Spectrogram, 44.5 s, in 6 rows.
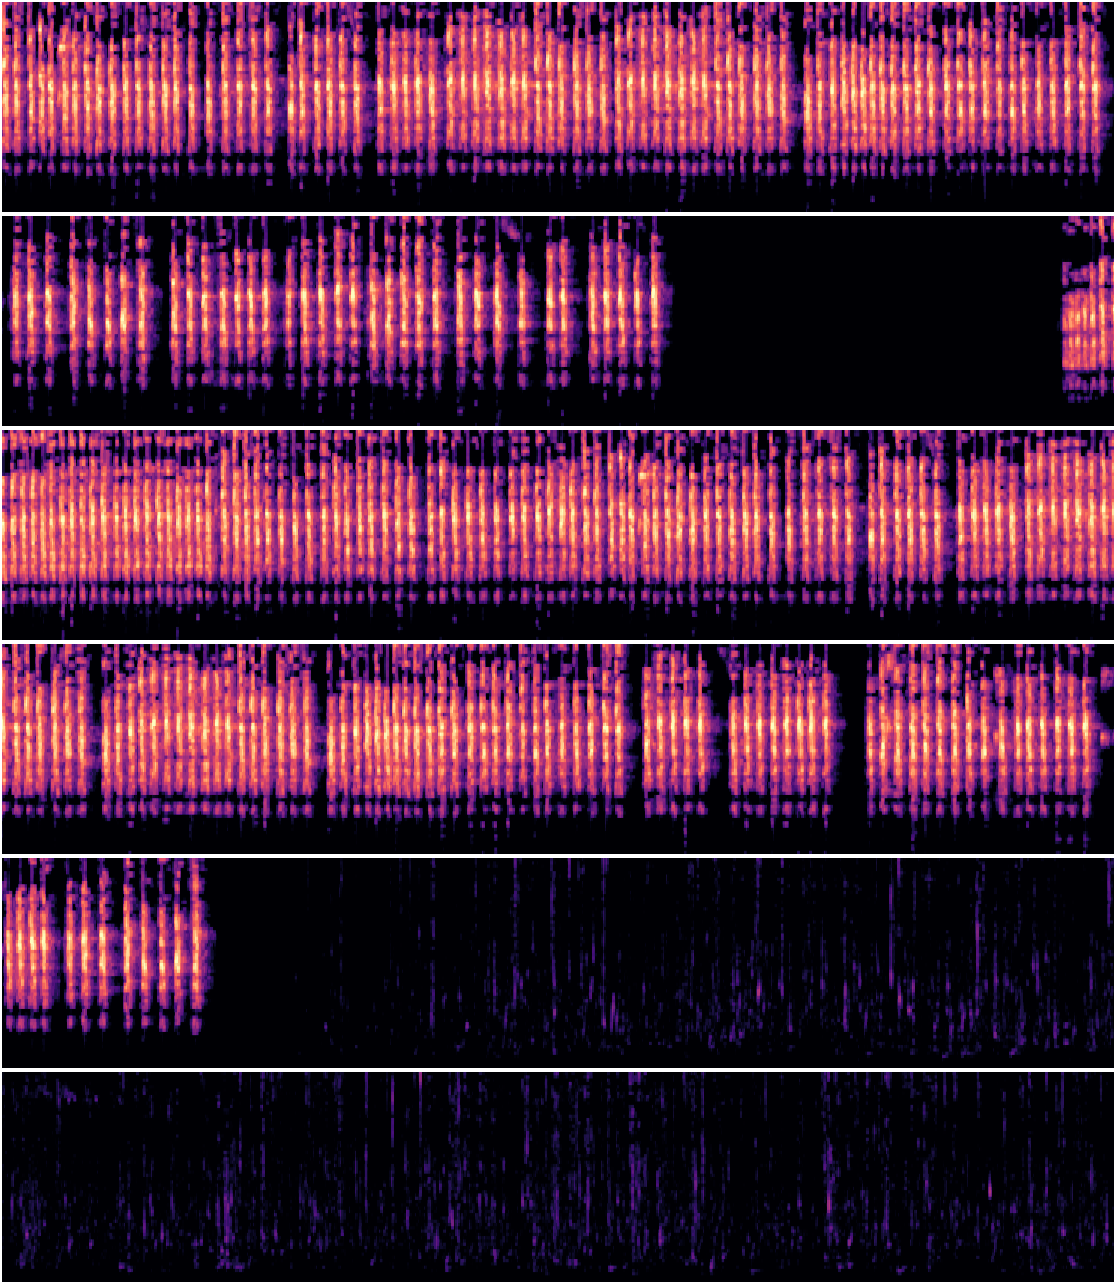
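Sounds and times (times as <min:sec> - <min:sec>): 
bird song: 0:00.0 - 0:11.9, 0:14.5 - 0:31.1.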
